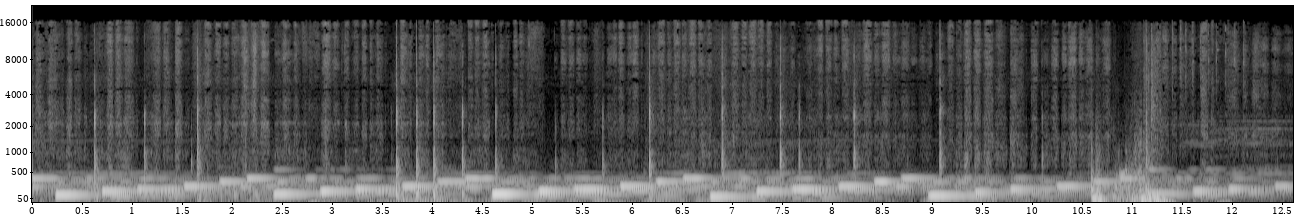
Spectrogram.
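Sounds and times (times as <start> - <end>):
low shifting musical tones: 0.0 - 12.5
pencil strokes scratching and tapping on paper on a desk: 0.0 - 12.5.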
